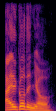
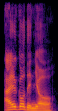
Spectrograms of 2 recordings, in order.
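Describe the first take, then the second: The two takes are said the same way.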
